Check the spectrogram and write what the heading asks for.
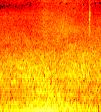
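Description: A car rolls past with a steady, rushing road rumble that swells slightly in the middle and then eases off, a broad whoosh with no voices.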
